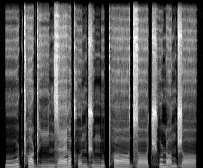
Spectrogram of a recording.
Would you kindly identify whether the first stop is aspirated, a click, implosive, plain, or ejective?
aspirated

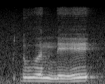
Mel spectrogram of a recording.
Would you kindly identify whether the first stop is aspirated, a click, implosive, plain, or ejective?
implosive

